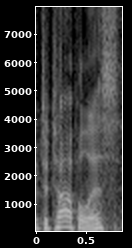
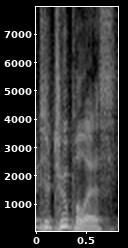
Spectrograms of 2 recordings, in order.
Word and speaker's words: Tatopoulos: And she happens to know Nico Tatopoulos, who's Matthew Broderick's character. No, you mispronounced that. Nico Tatopoulos. Yes.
